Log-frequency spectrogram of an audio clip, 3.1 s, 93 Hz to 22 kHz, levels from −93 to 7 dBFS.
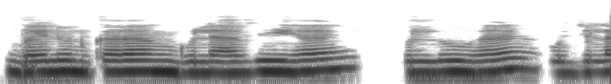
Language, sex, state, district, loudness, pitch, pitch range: Hindi, female, Bihar, Purnia, -19 LUFS, 215 Hz, 205-220 Hz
